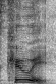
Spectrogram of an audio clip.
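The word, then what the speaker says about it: kuih: We're going to pronounce it Kuey because we're right and we're Americans. Kooi. It's Kooi.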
